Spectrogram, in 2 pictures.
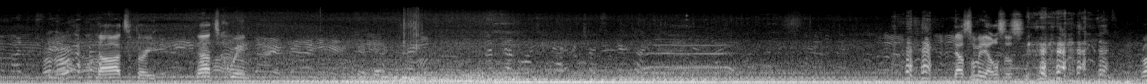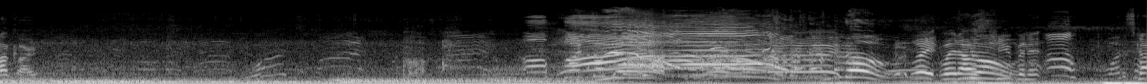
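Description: Young men talk and laugh close by.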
